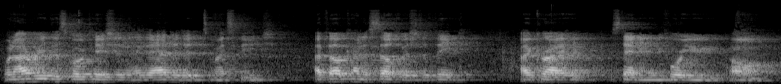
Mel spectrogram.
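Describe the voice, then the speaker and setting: Addressing an audience from a podium, an eighteen-year-old valedictorian reads his prepared speech with the odd stumble, in a fairly low, level, fairly bright voice at a measured pace. The recording comes from a distant mic in a very reverberant hall, with faint noise.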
